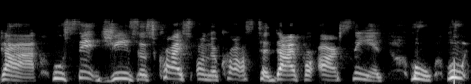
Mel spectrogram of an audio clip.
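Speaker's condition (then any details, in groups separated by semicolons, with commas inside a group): No condition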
